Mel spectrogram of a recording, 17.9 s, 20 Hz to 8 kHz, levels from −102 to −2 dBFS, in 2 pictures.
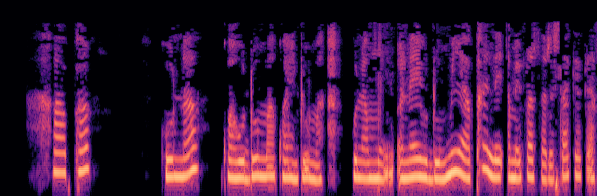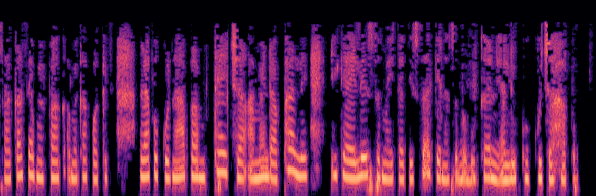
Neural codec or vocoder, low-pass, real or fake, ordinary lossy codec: none; 7.2 kHz; real; MP3, 24 kbps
